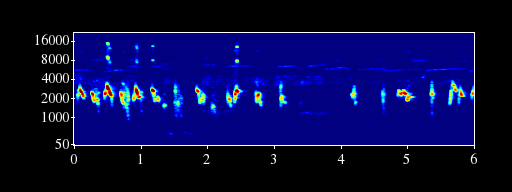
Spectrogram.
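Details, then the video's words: Yellow-vented bulbul singing a long rapid fighting-style phrase meant to provoke other bulbuls into song: dense bubbly chirps at first, thinning to spaced sharp notes with gaps, then a closing flurry. Low hum throughout. "TRUCUKAN TARUNG ROPEL PANJANG | Pancingan Trucukan agar bunyi jadikan Burung Trucuk Gacor EMOSI"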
